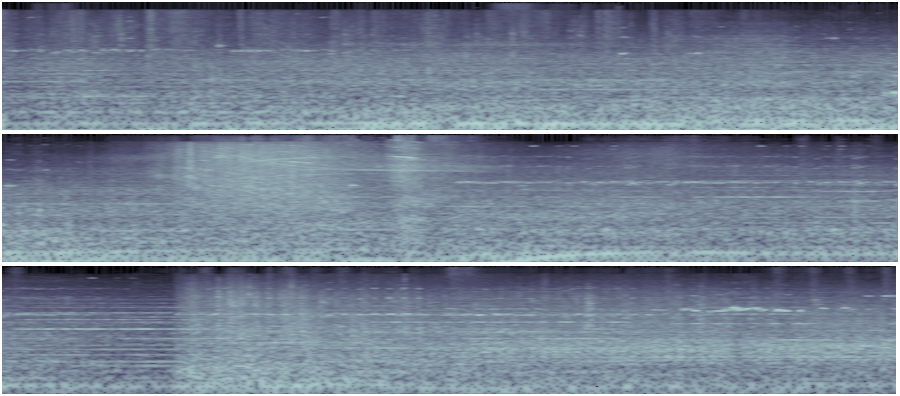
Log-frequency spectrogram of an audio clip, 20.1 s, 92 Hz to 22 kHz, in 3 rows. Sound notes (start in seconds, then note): 0.1 grinding of treads; 6.7 hissing of jetpacks; 10.0 triumphant music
